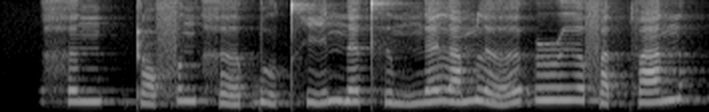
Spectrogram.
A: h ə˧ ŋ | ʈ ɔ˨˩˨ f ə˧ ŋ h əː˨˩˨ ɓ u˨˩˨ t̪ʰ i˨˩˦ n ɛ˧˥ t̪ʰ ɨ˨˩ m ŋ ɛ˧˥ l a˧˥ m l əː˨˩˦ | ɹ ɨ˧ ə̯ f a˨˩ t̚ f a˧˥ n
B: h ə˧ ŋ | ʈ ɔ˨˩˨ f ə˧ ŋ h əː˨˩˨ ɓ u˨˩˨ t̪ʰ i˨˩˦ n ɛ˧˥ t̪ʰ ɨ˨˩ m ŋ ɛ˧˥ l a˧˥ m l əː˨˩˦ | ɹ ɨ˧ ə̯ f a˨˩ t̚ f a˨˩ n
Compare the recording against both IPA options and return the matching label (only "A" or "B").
A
